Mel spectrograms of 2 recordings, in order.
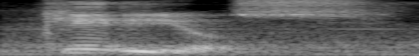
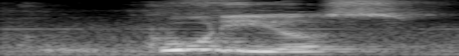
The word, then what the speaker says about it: Kyrios: Hay algunos que lo pronuncian como Curios, pero creo que tal vez puede ser una mala lectura, creo yo, en el sentido de que como se usa la letra que se parece a una U, pero realmente se lee como I, como la I griega.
